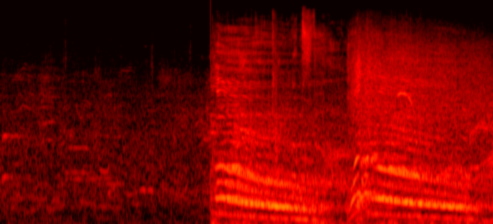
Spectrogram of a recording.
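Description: Faint background murmur, then about two and a half seconds in a sudden loud voice calling out in long, drawn-out tones that each slide down in pitch.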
